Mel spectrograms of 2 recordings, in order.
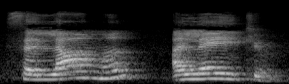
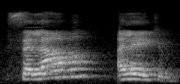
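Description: First: It is said slowly. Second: It is said at normal speed.

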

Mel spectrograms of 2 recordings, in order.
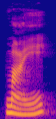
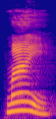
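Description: First: The pitch starts low and rises. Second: The pitch starts high and falls. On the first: It means silk. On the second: It means not or burning.

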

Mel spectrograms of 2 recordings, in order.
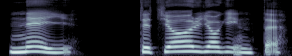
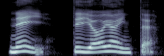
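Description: First: It is said slowly. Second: It is said at normal speed.

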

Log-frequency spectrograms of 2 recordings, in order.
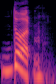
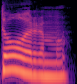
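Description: First: It is said at natural speed. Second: It is said slowly.

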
